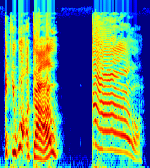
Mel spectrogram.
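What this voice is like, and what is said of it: Put-on Cockney accent. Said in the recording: “he teaches them a Cockney accent.”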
